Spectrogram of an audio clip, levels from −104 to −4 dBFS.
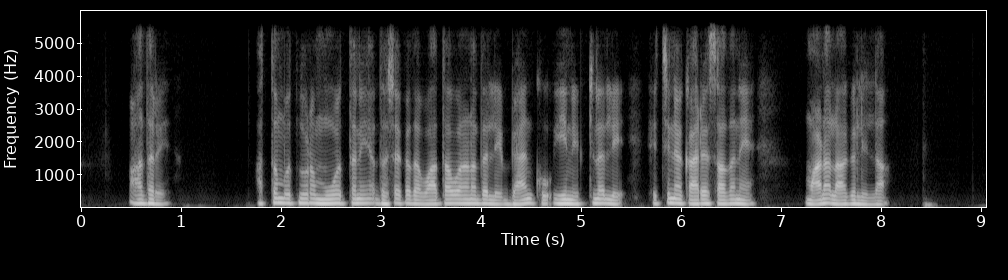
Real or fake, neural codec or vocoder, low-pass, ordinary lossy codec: fake; autoencoder, 48 kHz, 32 numbers a frame, DAC-VAE, trained on Japanese speech; 5.4 kHz; none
